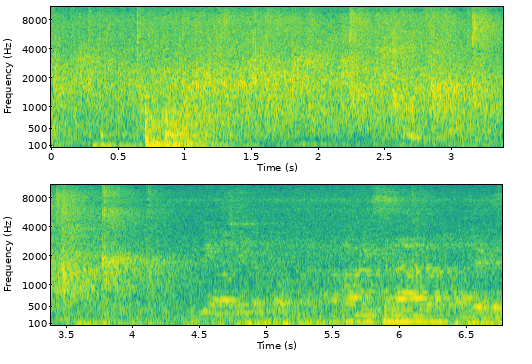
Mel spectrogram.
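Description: A church congregation claps for the Lord during a soaking prayer gathering, a dense, steady wash of hand claps sustained throughout with voices mixed in beneath.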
